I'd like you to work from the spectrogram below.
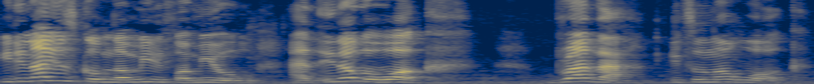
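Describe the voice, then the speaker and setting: A high-pitched woman's voice with lively intonation and big swings in loudness, at a moderate pace over noticeable background noise. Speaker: YouTuber, vlogger. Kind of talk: casual vlog storytelling. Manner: animated.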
